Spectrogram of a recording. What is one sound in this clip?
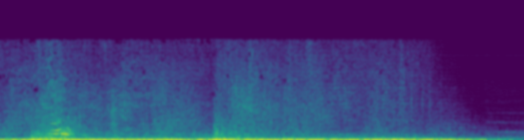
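A fire roars with a loud, steady rush.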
